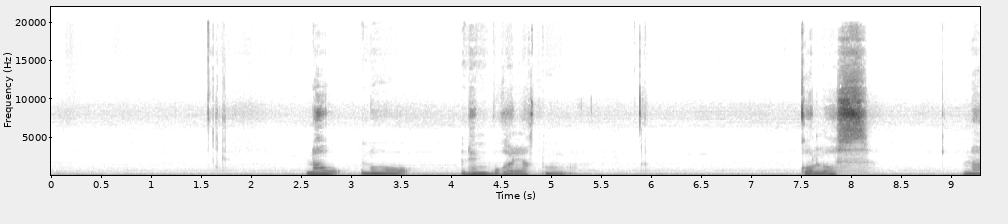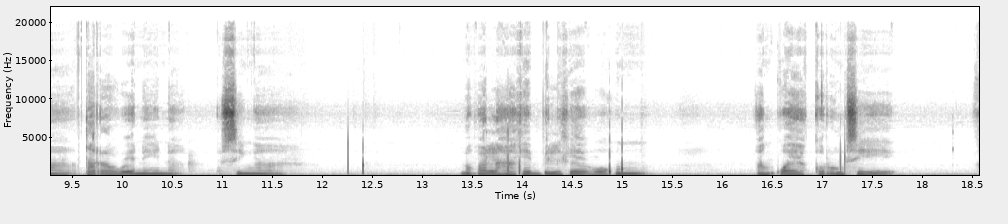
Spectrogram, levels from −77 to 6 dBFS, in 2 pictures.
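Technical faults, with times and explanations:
12.27–12.44 s, 13.87–14.00 s, 14.88–15.03 s, 17.19–17.26 s: loud pop. Each is a quick double pop roughly 20–25 dB over the speech, which carries on underneath. It's likely a voltage spike from a plug, switch or static discharge.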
